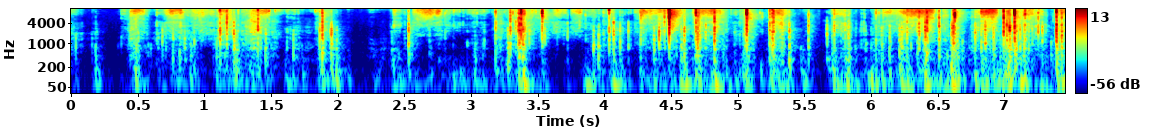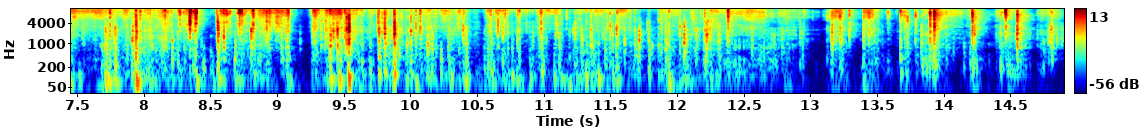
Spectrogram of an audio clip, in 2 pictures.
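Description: A medium mint Moomin-print paper gift bag filled with candy packs is handled as fingertips double-fold its top edge and press along the crease, rubbing the paper. Dense, continuous crinkling and crackling fill the clip, with sharp bursts of rustle spread across both low and bright tones and brief near-silent pauses between folds.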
